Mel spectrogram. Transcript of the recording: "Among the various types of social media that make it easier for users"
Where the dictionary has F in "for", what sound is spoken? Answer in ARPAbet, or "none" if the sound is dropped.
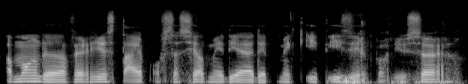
P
